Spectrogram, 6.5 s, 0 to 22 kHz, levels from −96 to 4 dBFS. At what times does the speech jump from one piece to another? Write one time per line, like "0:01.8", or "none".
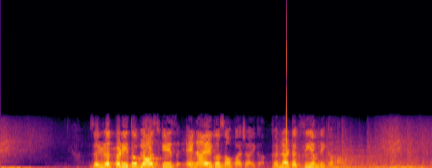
0:01.0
